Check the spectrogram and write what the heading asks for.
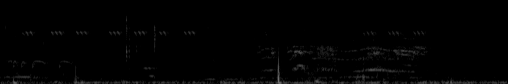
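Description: A rooster crowing faintly, one wavering crow starting about two and a half seconds in, over a high chirping that repeats about four times a second and a single sharp click.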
